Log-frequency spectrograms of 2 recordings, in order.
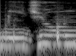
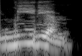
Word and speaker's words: medium: a native English speaker, you don't say medium with a J and a long E. You say medium.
